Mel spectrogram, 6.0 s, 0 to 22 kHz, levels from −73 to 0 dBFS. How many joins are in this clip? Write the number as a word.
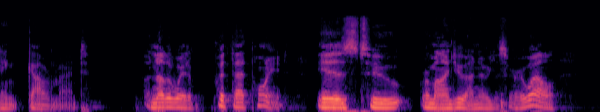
four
